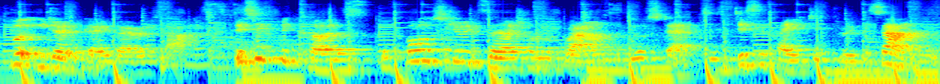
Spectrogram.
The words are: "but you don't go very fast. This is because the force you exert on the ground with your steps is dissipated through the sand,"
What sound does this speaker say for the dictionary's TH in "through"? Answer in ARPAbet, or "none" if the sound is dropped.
TH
